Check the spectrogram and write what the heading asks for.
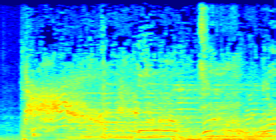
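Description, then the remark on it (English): A cat in a film scene lets out a loud, drawn-out yowl while attacking people, a harsh, wavering caterwaul sustained for a few seconds with a brief break before a second strained cry. “I don't know how they got this tech, this cat to attack people like it's doing, but that cat does this several times in the movie.”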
